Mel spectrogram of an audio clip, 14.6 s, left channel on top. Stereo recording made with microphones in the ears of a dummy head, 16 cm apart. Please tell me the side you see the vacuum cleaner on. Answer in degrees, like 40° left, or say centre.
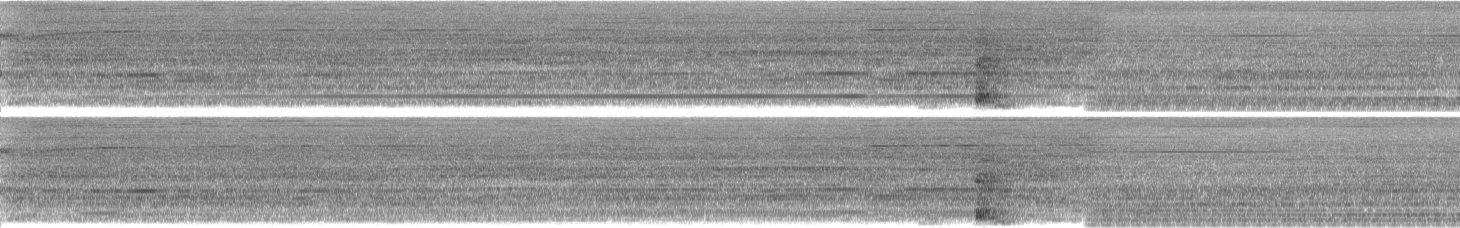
40° right.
